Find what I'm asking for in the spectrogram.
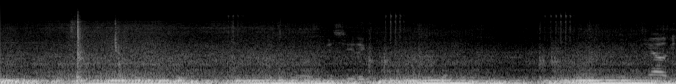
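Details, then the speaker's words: Nissan 240SX KA24DE engine, warming up before compression test: low idle rumble sags and dips every second or two as if about to stall; rough idle, owner checking engine health, cause not yet found. "but like it sounds healthy but it's really like rough like"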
